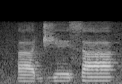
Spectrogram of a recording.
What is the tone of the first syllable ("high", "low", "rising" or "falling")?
low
